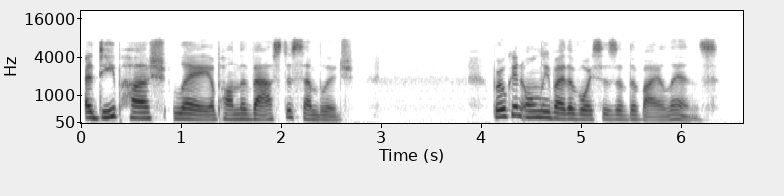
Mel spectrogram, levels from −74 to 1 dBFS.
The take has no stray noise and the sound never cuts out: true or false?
true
